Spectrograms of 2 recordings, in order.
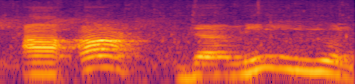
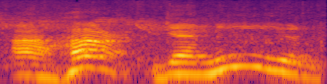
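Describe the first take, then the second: First: The second hamzah is a full glottal stop. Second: The second hamzah is an h sound. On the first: "dibaca hamzah murni" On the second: "dari hamzah berubah jadi H"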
